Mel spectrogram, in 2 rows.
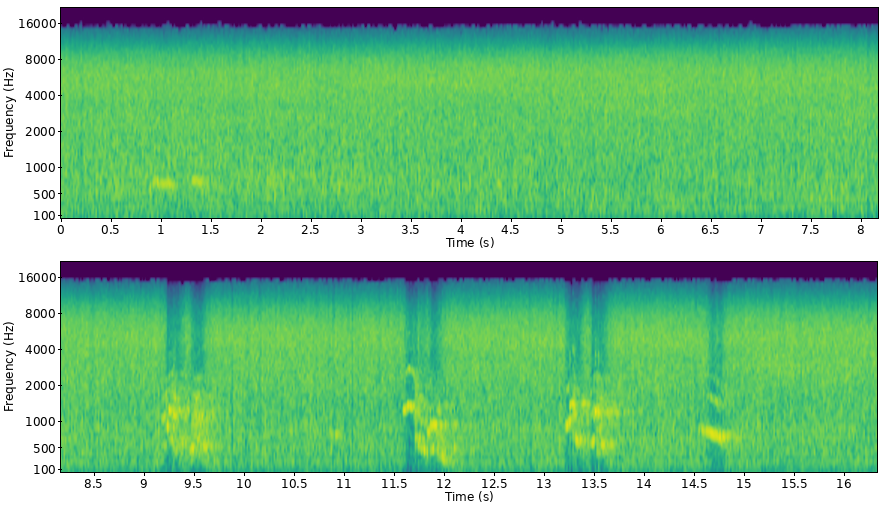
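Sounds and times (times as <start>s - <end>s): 
waterfall rushing: 0.0s - 16.3s
dog scared of the water barking and whimpering: 9.2s - 9.8s, 11.6s - 12.3s, 13.2s - 13.8s, 14.5s - 15.0s.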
